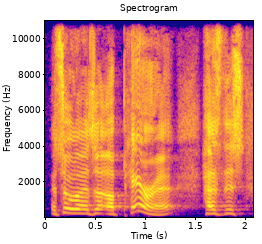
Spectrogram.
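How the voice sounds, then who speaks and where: A male pastor preaching a sermon in his church. His voice sits a little high for a man. He repeats key phrases, drops low for solemn lines and picks up energy for lively ones. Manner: preaching with rising intensity, repeating key phrases, quick laughs. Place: church sanctuary.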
